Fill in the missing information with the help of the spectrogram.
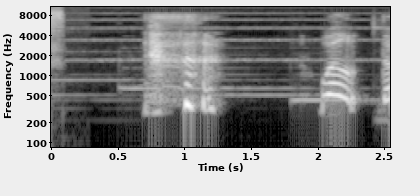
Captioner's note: chuckles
